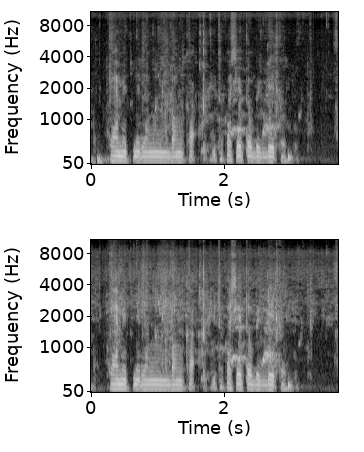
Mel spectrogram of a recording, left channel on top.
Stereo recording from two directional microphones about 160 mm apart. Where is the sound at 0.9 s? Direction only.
60° left (ahead or behind).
